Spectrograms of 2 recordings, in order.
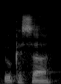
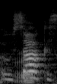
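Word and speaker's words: Asakusa: This reminds me of Udon Man from Ukasa. Usakusa. Usakusa, right? That's how you say it.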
